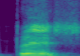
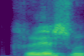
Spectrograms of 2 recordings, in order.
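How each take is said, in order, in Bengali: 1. শব্দটি p ধ্বনি দিয়ে শুরু হয়। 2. শব্দটি f ধ্বনি দিয়ে শুরু হয়। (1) "সে বলছে প্রেস" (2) "ফ্রেশ কে সে কিন্তু একবারের জন্য ফ্রেশ উচ্চারণ করতে পারছে না"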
